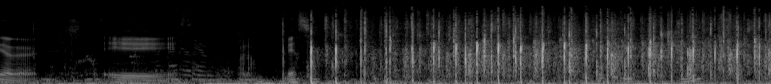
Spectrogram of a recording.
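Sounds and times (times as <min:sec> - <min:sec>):
speech: 0:00.0 - 0:03.5
small crowd clapping: 0:03.1 - 0:07.7.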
